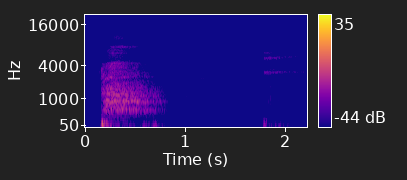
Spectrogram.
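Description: A man's sigh: one breathy exhale about half a second long, close to the microphone, followed near the end by a faint click.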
